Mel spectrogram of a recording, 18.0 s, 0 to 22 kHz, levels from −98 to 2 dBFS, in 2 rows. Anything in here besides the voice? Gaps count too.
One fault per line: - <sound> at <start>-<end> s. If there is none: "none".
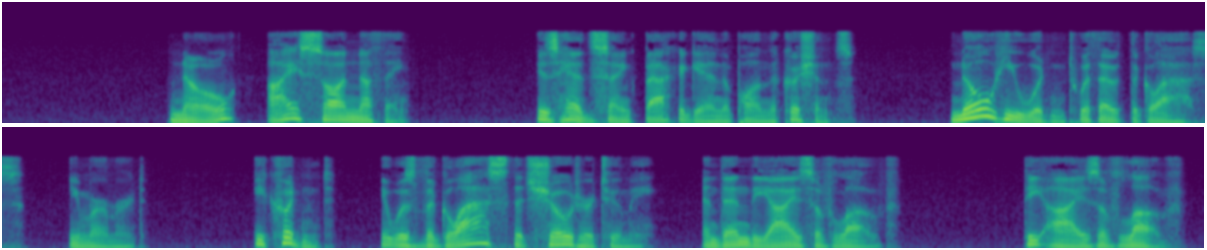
none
